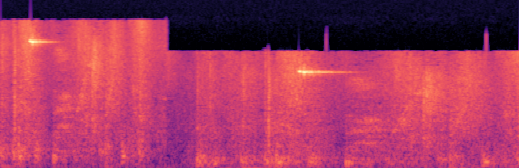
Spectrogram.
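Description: Two wrestlers grappling on a vinyl wrestling mat: bodies and knees thumping and scuffing on the mat, with two short high squeaks of wrestling shoes, about half a second in and just before four seconds in.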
